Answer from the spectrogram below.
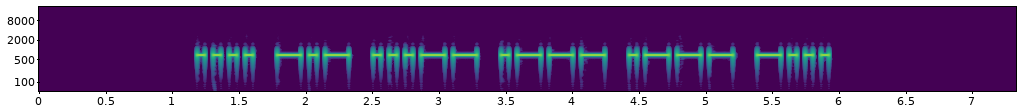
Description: Morse code, heard as a keyed tone, about 20 wpm, 700 Hz. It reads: HK3JJB
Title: DXCC-100 Call Signs - 6 Characters - Repeated 2x - 20wpm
